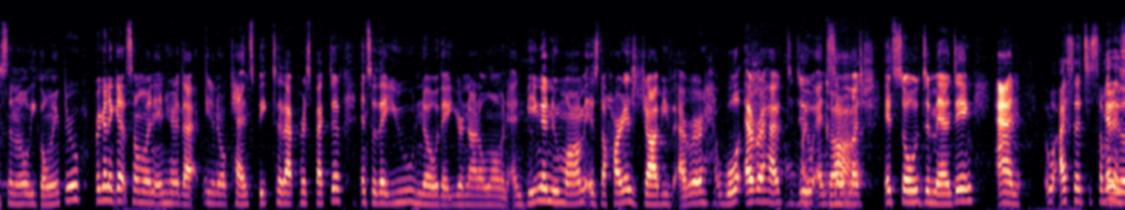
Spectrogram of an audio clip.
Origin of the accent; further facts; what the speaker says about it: Belize; I'm from Belize. My family's from Belize.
